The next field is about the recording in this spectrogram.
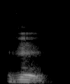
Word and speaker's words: veux: Tu veux.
